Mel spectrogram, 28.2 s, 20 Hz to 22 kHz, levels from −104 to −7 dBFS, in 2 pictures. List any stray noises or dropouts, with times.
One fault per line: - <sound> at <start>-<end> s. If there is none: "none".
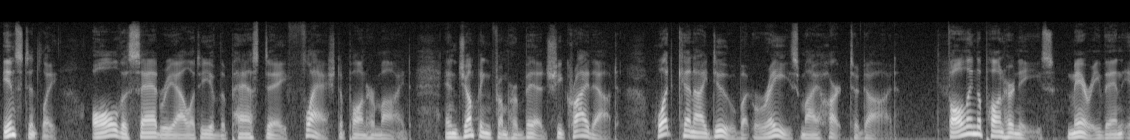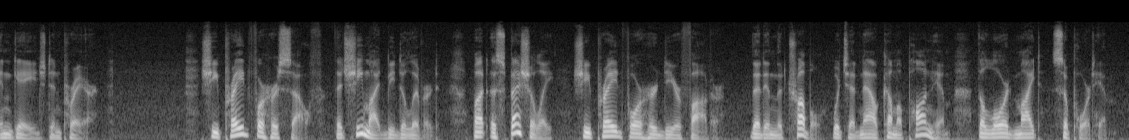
none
